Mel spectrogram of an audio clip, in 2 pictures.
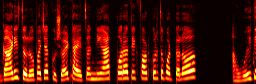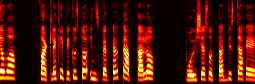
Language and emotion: Goan Konkani, disgusted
